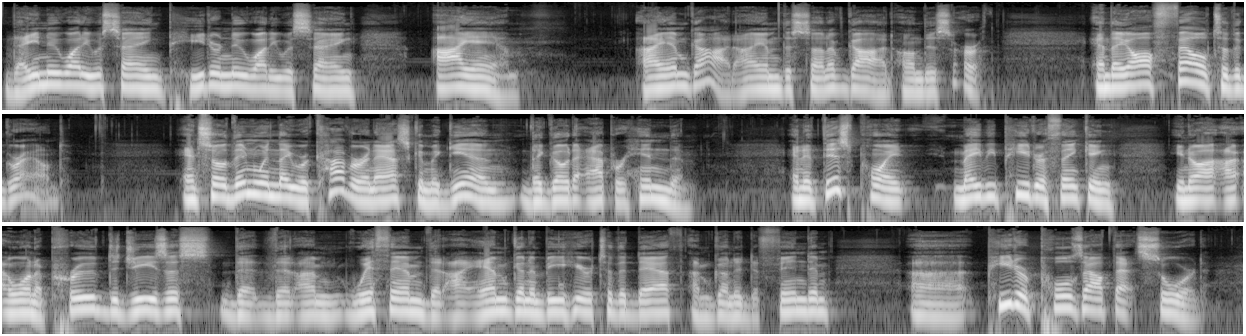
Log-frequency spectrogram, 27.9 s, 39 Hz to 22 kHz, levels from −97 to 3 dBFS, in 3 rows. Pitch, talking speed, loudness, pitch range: 140 Hz, 195 wpm, -13 LUFS, 125-155 Hz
